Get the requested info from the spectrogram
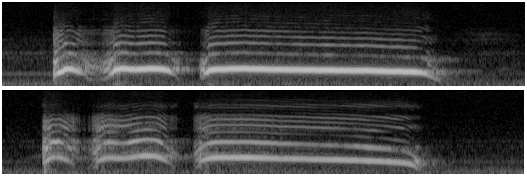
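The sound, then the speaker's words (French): A rooster perched on the gate of a farmyard crows loudly twice, each crow opening with short clipped notes and ending in a long, harmonically rich held cry that drops off at the end. No voices are present. “Nos vagabonds passèrent bientôt devant une cour de ferme sur la porte de laquelle était perché un coq qui criait à tue-tête.”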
